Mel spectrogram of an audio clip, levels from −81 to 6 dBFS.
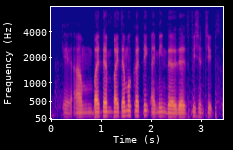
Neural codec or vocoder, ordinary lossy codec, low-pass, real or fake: codec, 16 kHz in and 24 kHz out, 1 kbps, XY-Tokenizer; none; 7.2 kHz; fake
